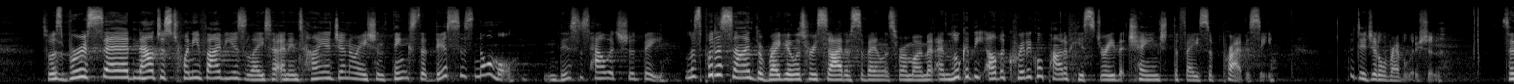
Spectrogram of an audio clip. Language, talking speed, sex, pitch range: English, 215 wpm, female, 220-290 Hz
